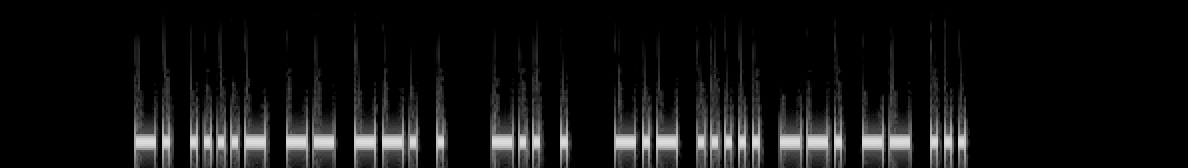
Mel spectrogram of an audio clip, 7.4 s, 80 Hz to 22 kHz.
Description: Morse code, heard as a keyed tone, about 27 wpm, 700 Hz. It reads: N4MGE DE K5GMS
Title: USA Callsign DE Callsign - 5 Characters - 28wpm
